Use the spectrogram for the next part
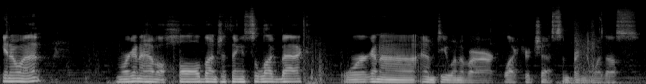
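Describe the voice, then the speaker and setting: A man's voice: medium pitch, flat delivery, a little fast, faint music behind. Man musing over a game. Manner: chatty, musing aloud, mild complaining. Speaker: streamer playing solo. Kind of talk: casual gameplay commentary.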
